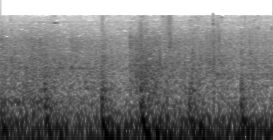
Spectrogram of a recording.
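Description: Heavy boots thud on a metal floor.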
